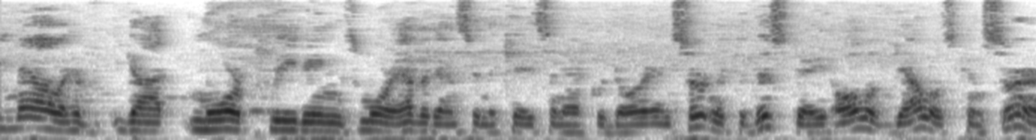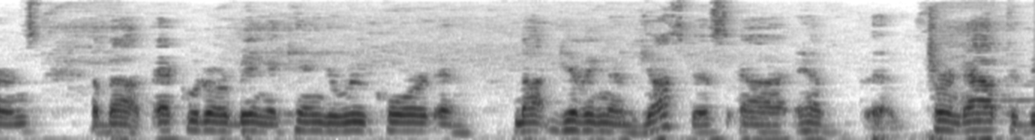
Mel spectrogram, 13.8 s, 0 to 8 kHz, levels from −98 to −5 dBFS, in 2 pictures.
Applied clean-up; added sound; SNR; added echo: classical method WPE with log-MMSE.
